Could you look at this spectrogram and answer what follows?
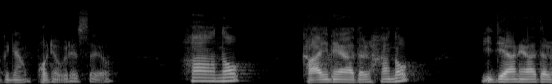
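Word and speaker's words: חנוך: 여러분, 이 에녹은 영어식 발음이에요. 한글로 이제 에녹 이렇게 되어 있는데 본래 히브리 원래 이름 발음은 하녹입니다. 하녹. 원래 좀 더 세게 읽으면 하노크 이렇게 됩니다. 하노크. 좀 줄여서 읽으면 하녹 이렇게 됩니다.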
